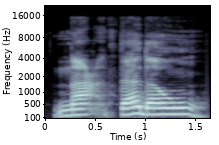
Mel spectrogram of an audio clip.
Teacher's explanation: نعتدوا میں تا کو نرم سے ادا کرنا ہے, دال کو واو کے ساتھ ملانا ہے, واو لین ہے, بغیر کھینچے پڑھیں گے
